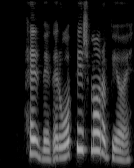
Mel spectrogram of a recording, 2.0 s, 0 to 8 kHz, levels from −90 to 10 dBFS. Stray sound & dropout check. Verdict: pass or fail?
pass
